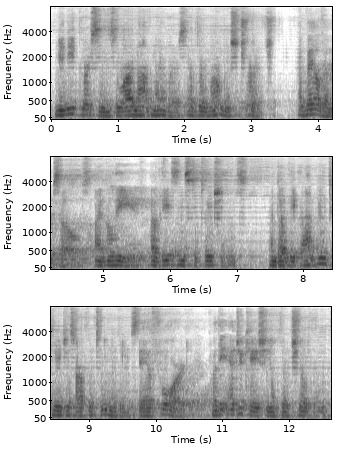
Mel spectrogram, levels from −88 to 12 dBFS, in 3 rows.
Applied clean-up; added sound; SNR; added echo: neural separator model SepFormer DNS4.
